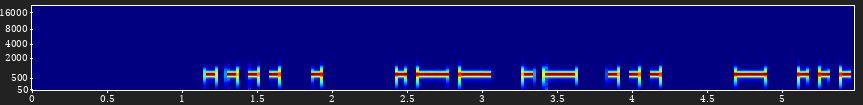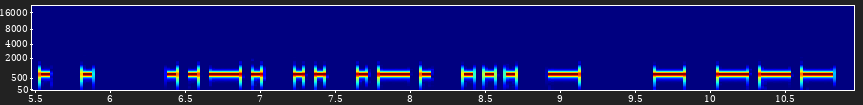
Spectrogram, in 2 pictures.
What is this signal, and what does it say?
Morse code, heard as a keyed tone, about 17 wpm, 700 Hz. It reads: HE WAS THE FIRST TO
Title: Sentences from Top 1000 Words - Review Part 1 - 17wpm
